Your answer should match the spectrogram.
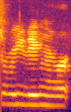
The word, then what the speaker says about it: Reading: to Monopoly is op the correct way to pronounce the name of the roadroad is reading as in Reading Pennsylvania that's from Hasbro oh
